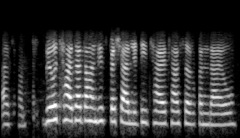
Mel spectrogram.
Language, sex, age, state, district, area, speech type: Sindhi, female, 18-30, Uttar Pradesh, Lucknow, rural, conversation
